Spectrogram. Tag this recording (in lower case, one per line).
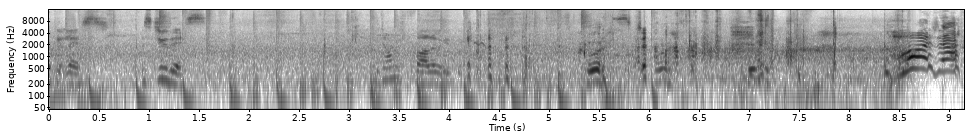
speech
music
